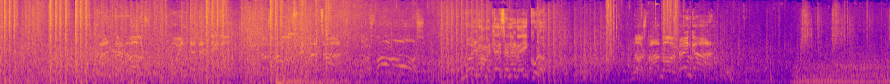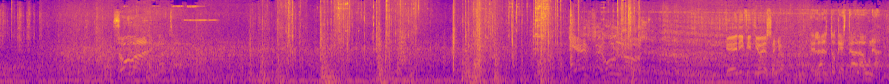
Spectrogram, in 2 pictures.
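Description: Men shout to each other with urgency.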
